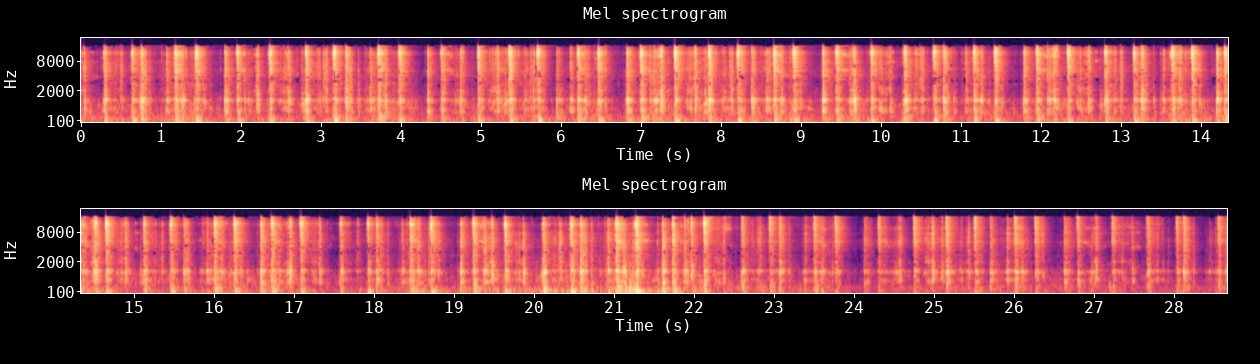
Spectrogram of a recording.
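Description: Wind-up clockwork gymnast toy running, its figure flipping around a wire trapeze bar: a rapid, continuous clicking and rattling, like fast typing.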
